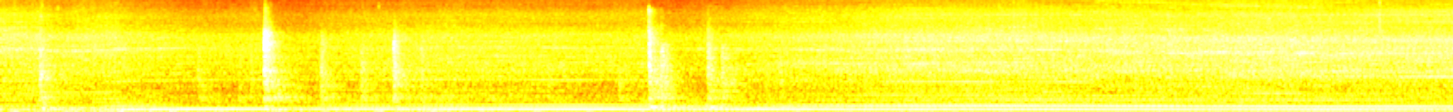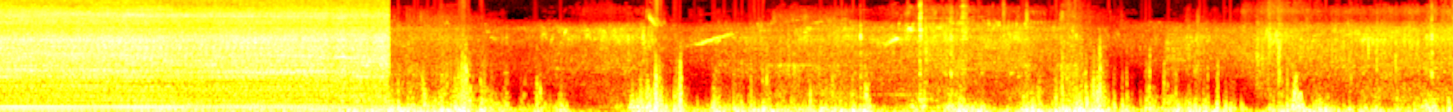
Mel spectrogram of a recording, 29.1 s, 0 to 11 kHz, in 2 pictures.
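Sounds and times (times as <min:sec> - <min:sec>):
tractor engine running: 0:00.0 - 0:18.4
wind noise on microphone: 0:00.0 - 0:29.0.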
